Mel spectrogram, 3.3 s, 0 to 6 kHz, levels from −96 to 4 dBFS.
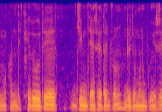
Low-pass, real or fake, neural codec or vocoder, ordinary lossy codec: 5.4 kHz; real; none; none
